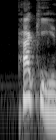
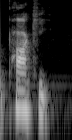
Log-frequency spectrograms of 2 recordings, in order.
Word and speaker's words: Paqui: Paki, it's spelled P-A-Q-U-I, but apparently it's pronounced like hockey, so Paki.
